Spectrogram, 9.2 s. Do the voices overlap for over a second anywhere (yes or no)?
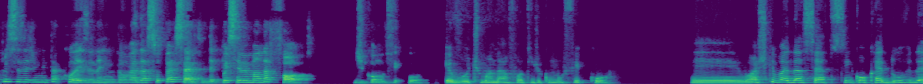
no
